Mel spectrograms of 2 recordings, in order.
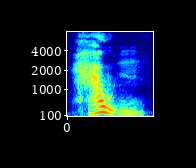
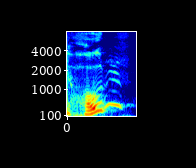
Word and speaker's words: Houghton: Anyway, I was like, he was like, yeah, we went to this town called Houghton. And I was like, you mean Houghton? Because up there, it's basically Canada. Like, that's how it's pronounced.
